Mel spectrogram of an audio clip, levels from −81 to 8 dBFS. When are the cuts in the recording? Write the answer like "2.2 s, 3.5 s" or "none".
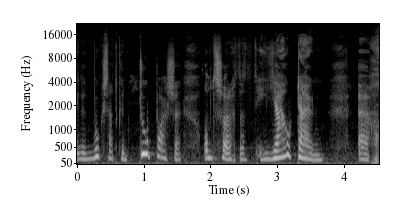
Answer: none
